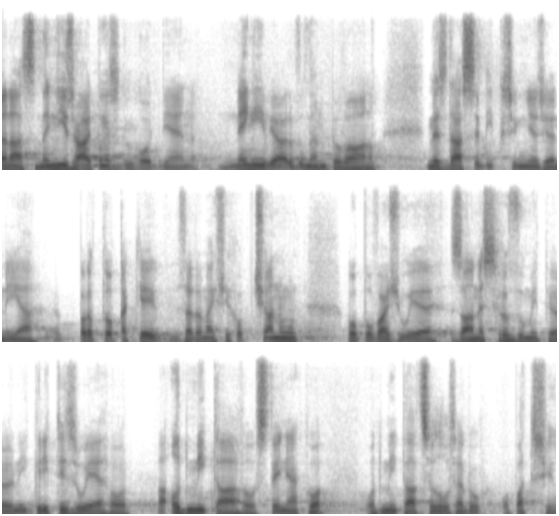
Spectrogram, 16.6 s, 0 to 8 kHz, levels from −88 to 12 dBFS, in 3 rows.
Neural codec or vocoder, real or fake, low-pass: codec, 16 kHz, 1 kbps, X-Codec, HuBERT features, trained on balanced general audio; fake; 7.2 kHz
